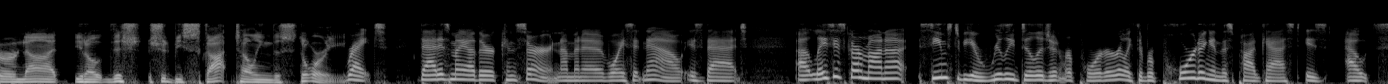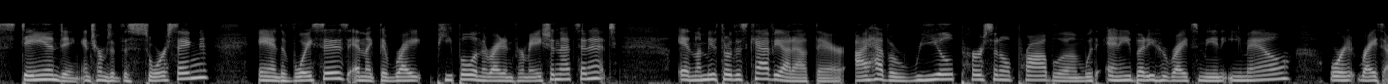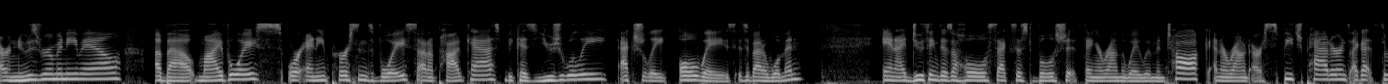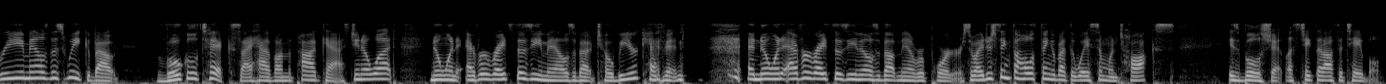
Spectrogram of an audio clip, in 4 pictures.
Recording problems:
high frequencies cut off; noticeable; nothing above 6.5 kHz
abrupt cut into speech; at the start

